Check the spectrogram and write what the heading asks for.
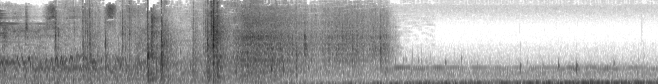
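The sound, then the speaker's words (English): A door creaks and scrapes open for about four seconds, with a few sharp clicks, then gives way to a steady low rumble and a faint hum. “Draw your weapons. I'm opening the door.”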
